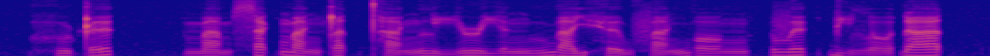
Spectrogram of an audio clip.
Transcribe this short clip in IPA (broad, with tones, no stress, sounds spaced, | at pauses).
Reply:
h u˨˩ ʈ ə˦˥ k̚ | m a˨˩ m s a˦˥ k̚ m a˨˩ ŋ ʈ a˦˥ t̚ t̪ʰ a˨˩˦ ŋ l i˨˩˦ ɹ i˧ ə̯ ŋ u˧˥ w a˧˥ j h əː˨˩ w f a˨˩˦ ŋ w ɔ˧ ŋ | v əː˦˥ k̚ ɓ i˨˩ l ɔ˨˩˦ ɗ a˦˥ t̚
